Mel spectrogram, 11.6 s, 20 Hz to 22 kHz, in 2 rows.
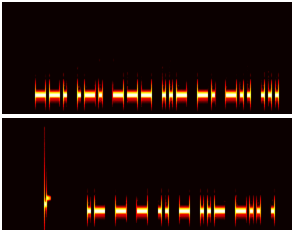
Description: Morse code, heard as a keyed tone, about 17 wpm, 700 Hz. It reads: GROUNDS ATTITUDE
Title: Sentences from Top 1300 Words - New Word Drill - 17wpm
